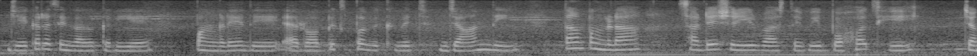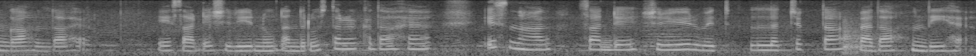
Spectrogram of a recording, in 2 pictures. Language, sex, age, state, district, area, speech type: Punjabi, female, 18-30, Punjab, Jalandhar, urban, spontaneous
